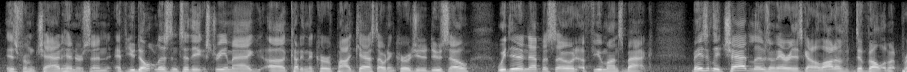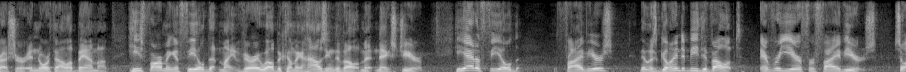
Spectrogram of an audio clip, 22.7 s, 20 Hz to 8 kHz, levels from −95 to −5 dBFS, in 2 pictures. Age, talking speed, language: 50-69, 210 wpm, English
